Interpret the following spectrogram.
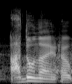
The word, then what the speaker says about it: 아도나이: 여호와라는 하나님의 이름이 나오면 절대로 유대인들은 그걸 여호와라고 읽지 않아요. 글씨로는 여호와라고 써 있는데 하나님의 이름 망령 때 부르지 않기 위해서 여호와라고 안 부르고 뭐라고 부르냐면 아도나이라고 불러요.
